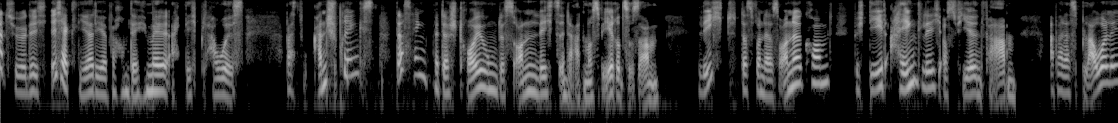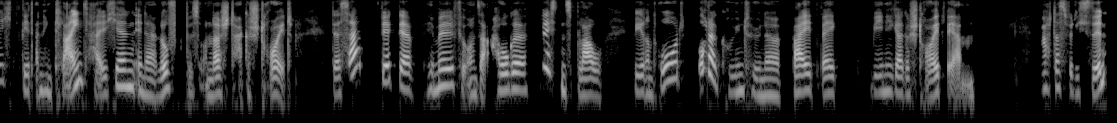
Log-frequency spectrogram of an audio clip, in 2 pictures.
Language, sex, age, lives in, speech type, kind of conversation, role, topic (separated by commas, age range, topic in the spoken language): German, female, 25-29, Germany, read, expert-assistant, expert, Warum ist der Himmel blau?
